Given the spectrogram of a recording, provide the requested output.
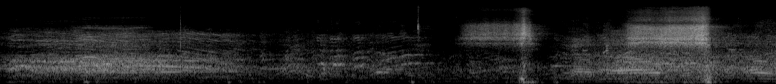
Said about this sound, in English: Shh. Shh. And I'm not naming that snake movie. I'm actually saying shh.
